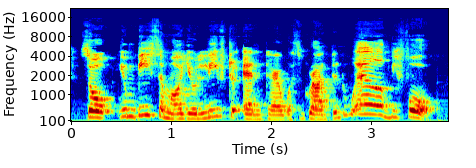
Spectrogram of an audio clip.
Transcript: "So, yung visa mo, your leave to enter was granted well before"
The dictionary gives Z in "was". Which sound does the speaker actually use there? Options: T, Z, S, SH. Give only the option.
S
